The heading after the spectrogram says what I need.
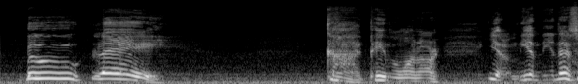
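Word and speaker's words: bulette: For 45 years, I've been pronouncing it like bullet. It's pronounced boulet. Yes, I know. When I published the damn thing in Dragon number 1 in July of 1976, it said right there in the write-up, boulet.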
